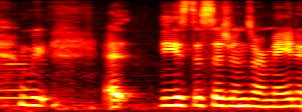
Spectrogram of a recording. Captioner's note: laughs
